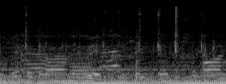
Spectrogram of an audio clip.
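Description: A man's melodic Arabic recitation, with long held notes, playing over the steady low hum of an airliner cabin.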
